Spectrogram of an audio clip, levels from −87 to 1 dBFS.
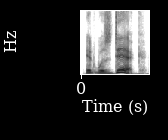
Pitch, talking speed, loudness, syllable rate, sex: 160 Hz, 200 wpm, -17 LUFS, 3.8 syllables/s, female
